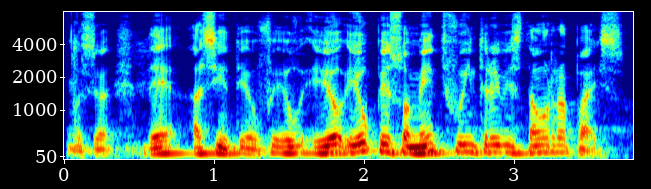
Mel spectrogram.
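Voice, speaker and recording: A man's voice: mid-range voice, moderate pace, mellow, a little hiss or hum. A man speaking as an interview guest, telling stories conversationally and repeating phrases for emphasis. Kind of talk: conversational storytelling.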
